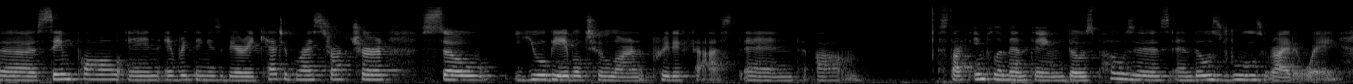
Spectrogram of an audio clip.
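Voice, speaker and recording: A woman's medium-pitched voice at a fairly slow pace, with monotone, flat intonation and audible room echo. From Azerbaijan. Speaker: boudoir photographer and educator. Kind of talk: live stream Q&A. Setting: live stream. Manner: halting, many fillers and repeats.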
